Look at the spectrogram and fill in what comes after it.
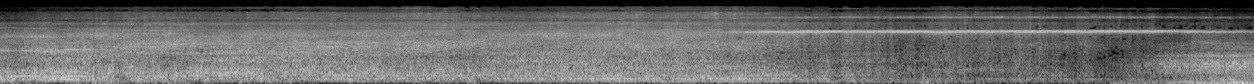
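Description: A passenger train led by an SU160 diesel locomotive rolling past, with loud, steady noise from wheels on rails. About seven seconds in, a high, steady wheel squeal joins it and lasts to the end.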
